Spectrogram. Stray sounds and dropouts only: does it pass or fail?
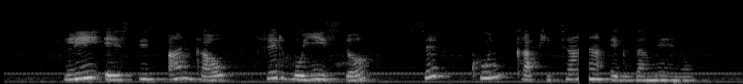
fail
